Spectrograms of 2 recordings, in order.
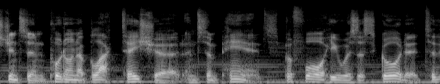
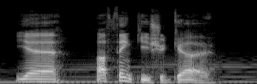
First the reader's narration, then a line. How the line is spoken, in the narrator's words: In an equally unconcerned tone, she replied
